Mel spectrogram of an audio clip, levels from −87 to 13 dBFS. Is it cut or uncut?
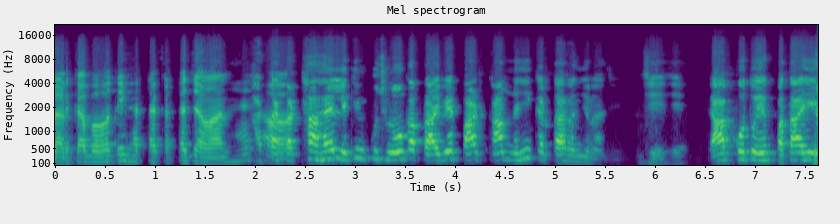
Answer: uncut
